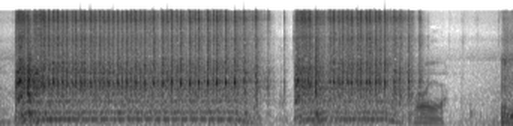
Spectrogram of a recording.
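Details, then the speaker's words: Yamaha Breeze ATV that was flipped and ran upside down, now cranks without starting; fast free-spinning starter whir with no compression chuffs and no firing; no compression, with the timing chain found off the crankshaft sprocket. "Definitely sounds like there's no compression."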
